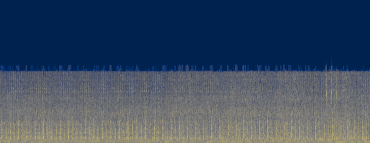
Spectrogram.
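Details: Idling car engine with light, uneven tapping over a steady hum; source of the ticking is unknown.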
